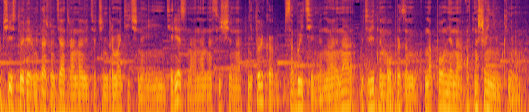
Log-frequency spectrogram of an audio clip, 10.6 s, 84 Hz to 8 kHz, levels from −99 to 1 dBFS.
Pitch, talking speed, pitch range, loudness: 85 Hz, 130 wpm, 80-100 Hz, -20 LUFS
